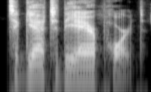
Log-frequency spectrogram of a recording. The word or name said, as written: to get to the airport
